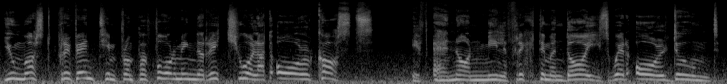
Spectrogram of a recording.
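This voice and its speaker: An embattled, fierce island warrior in a video game. The voice is high for a man, urgent and resolute, with a faint rumble behind. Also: steady tone, measured pace. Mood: urgent defiance.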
